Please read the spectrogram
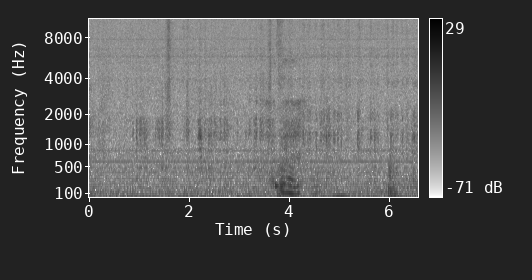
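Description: A pen writing on paper: a run of faint, short scratching strokes as words are written out by hand. About four seconds in, a brief low voice-like sound is louder than the writing.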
